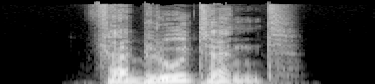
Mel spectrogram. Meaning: present participle of verbluten
- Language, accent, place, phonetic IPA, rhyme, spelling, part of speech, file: German, Germany, Berlin, [fɛɐ̯ˈbluːtn̩t], -uːtn̩t, verblutend, verb, De-verblutend.ogg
